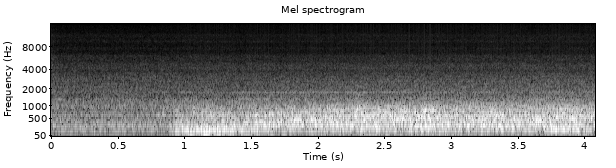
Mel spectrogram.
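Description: Steady running noise of farm machinery, a tractor-driven diet feeder mixer, fading in about a second in.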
